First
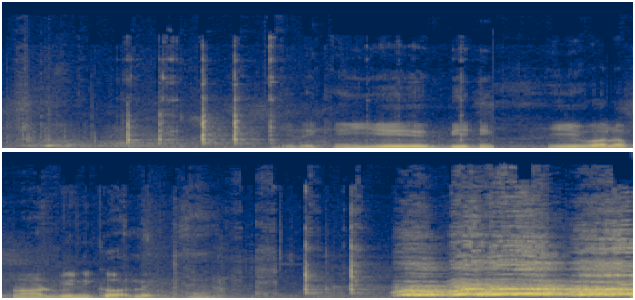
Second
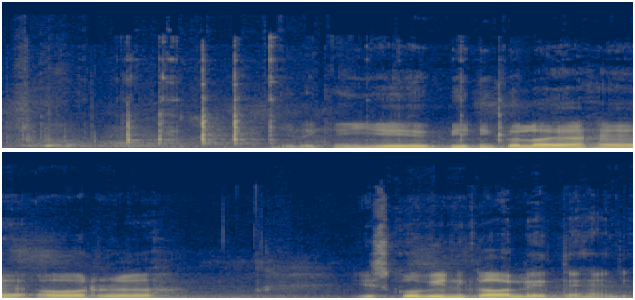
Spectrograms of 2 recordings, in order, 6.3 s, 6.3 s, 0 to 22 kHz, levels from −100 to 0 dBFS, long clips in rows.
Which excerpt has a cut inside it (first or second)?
first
